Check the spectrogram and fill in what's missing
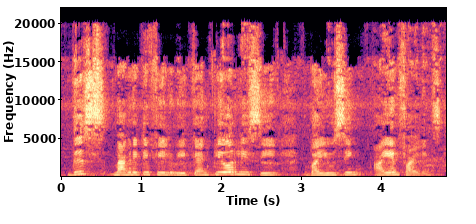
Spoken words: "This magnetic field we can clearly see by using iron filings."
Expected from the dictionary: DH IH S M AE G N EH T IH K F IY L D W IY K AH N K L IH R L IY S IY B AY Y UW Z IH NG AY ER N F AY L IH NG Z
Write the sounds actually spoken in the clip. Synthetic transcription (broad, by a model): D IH S M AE G N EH T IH F IY L D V IY K AH N K L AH R L IY S IY B AY Y UW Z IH NG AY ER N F AY L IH NG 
